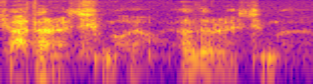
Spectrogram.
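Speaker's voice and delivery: very soft whispered echo. Real, not acted. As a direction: drop to a breath. (속삭이듯 조용히)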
